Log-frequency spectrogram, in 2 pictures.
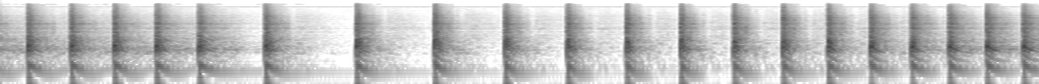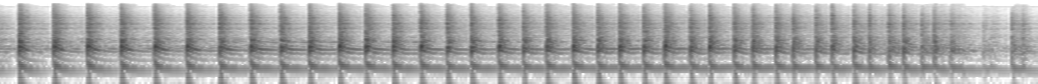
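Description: Idakka, the Kerala hourglass drum, struck with a stick. Single strokes with short pauses speed up into a fast, even roll, and each stroke carries a short ringing tone.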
